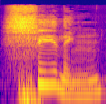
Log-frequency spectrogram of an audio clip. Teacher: в слове feeling можно подольше посидеть на звуке «ф», потянуть его. Потом идет долгий «и», такой волнообразный «фи», «фи», и потом «линг», краткий «и», и в конце носовой «н».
